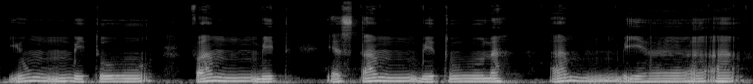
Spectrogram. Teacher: Jadi iklab yaitu mengganti huruf nun mati atau tanwin menjadi seperti huruf mim mati. Jadi membacanya ketika ada nun mati atau tanwin bertemu dengan huruf ba, maka dibaca seperti mim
